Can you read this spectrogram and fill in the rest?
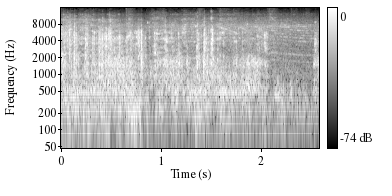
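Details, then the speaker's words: Trek Rail e-MTB with Bosch Gen 4 motor, 625 Wh battery, freewheeling downhill on trail in about 35 °C heat: loose chattering rattle over tyre noise, similar to Shimano; motor rattle when coasting. "you can probably hear that rattle i'd say it's pretty similar to the shimano definitely the bros wins for a silent motor when you're riding it"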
